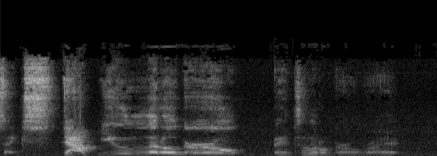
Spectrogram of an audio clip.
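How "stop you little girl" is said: over-the-top anime character voice. A character screams out to everybody in his anime voice: Moss anime voice. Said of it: "Moss is just gonna scream out to everybody using his anime voice".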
